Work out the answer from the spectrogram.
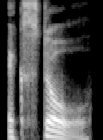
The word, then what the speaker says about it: extol: The next verb is extol. To extol, this word has 2 syllables, and the stress is on that second syllable.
